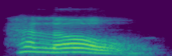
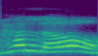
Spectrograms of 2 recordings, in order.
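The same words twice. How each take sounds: First: The word is said more slowly. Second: The word is said at normal speed.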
